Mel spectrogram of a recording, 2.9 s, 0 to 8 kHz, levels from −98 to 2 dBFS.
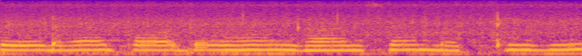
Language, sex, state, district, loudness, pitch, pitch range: Hindi, female, Chhattisgarh, Rajnandgaon, -17 LUFS, 225 Hz, 215-230 Hz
